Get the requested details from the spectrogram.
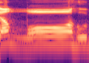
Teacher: اس میں جلالت کا ما قبل مفتوح ہے، اس میں جلالت مفخم پڑھا جائے گا ، الف المدیہ صغیرہ ہے، ہا کے نیچے کھڑی زیر ہے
